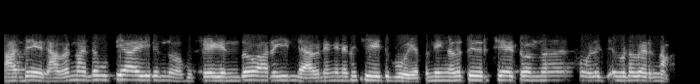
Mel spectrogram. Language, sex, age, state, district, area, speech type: Malayalam, female, 45-60, Kerala, Malappuram, rural, conversation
